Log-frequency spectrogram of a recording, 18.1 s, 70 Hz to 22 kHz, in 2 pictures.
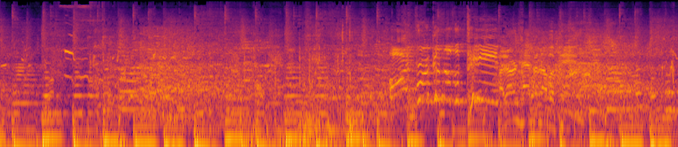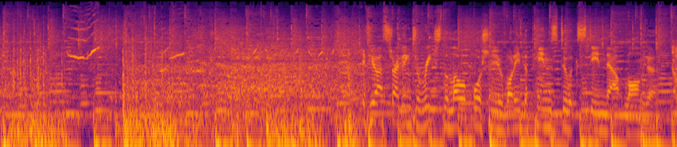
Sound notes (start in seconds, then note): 0.1 whimsical music; 1.2 laughter; 9.7 laughter; 10.8 wall thuds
